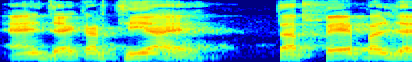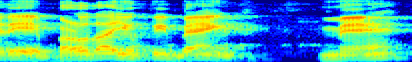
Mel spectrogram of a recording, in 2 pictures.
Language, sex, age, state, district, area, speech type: Sindhi, male, 45-60, Rajasthan, Ajmer, urban, read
